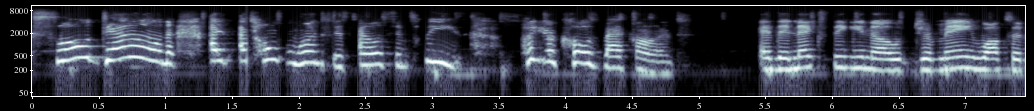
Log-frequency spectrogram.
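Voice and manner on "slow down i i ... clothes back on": high-pitched, anxious protest; pleading Michael. Acted. Michael stopping Allison undressing him, high pleading voice. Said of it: "And Michael is like".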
